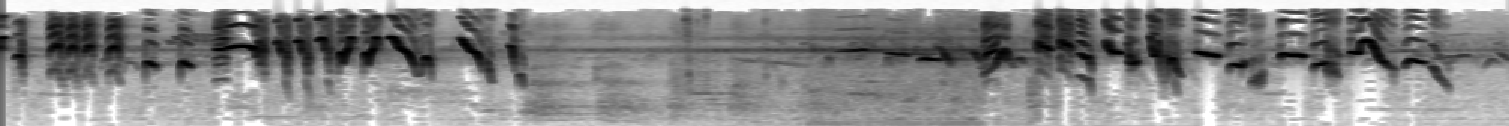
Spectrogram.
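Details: Female oriental magpie-robin singing in the morning, a lure song played daily to stir males into singing: bursts of bright, sweeping whistled notes and rapid chirps, a quieter pause in the middle, then another run of varied whistles.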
